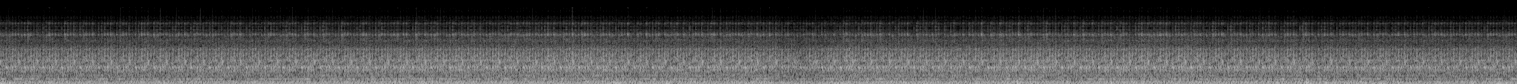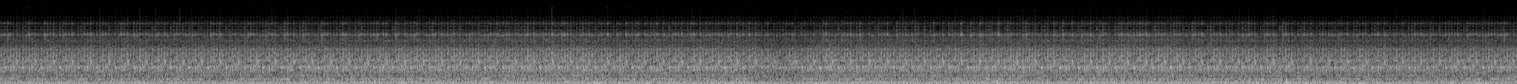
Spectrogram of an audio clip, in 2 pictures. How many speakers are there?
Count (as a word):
zero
